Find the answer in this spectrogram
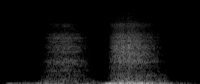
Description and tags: Bear breath, emulated using human voice and vocal transformer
